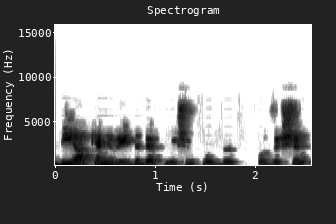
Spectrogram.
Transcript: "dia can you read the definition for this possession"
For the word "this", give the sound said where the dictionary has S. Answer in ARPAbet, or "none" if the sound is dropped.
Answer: none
